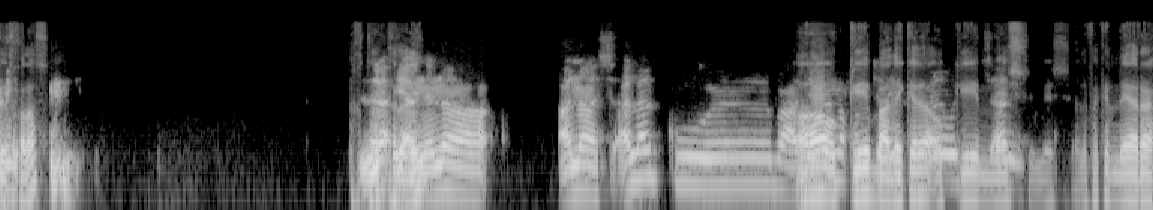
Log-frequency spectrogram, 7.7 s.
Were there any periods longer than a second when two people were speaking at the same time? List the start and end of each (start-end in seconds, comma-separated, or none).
5.3-6.8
